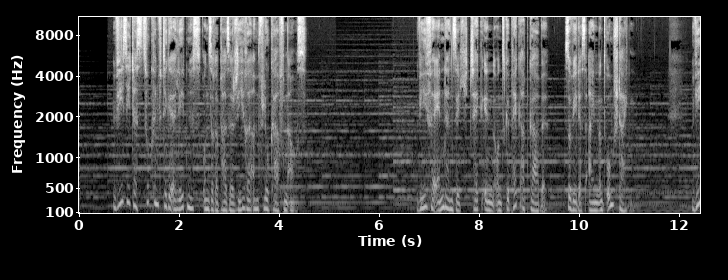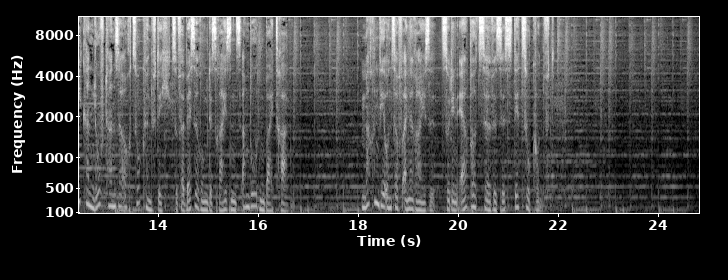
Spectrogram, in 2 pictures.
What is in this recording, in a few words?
Imagefilm, en-GB; Lufthansa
